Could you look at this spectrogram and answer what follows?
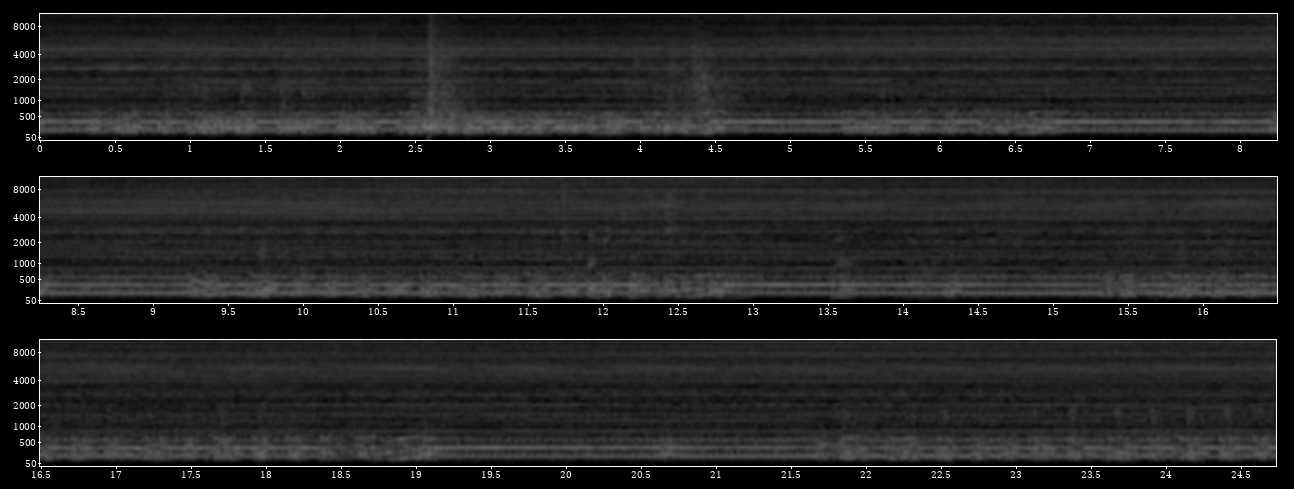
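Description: CNC milling machine's spindle and axis motors running as it engraves lettering into a plate: a steady hum, with a humming tone that drops out and comes back every few seconds as the cutting path changes. Two short sharp ticks come early in the cut.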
